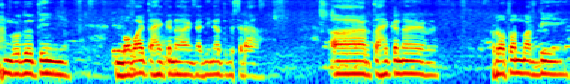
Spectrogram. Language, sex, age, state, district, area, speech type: Santali, male, 60+, Odisha, Mayurbhanj, rural, spontaneous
